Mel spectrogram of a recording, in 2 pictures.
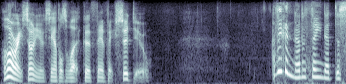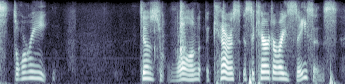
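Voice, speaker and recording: A woman's voice: medium pitch, big pitch swings, normal speed, pauses often, fairly bright tone, highs cut off, a little hiss or hum. A woman giving casual, unscripted fan fiction commentary, incredulous and exasperated, often stopping to rephrase and asking rhetorical questions.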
